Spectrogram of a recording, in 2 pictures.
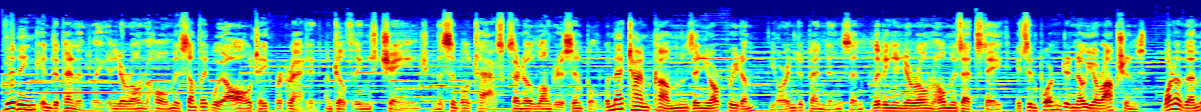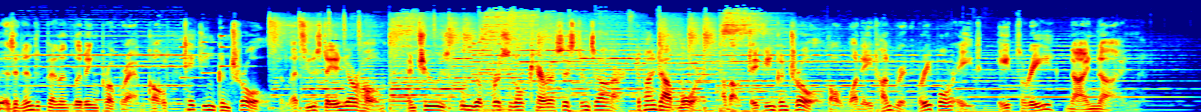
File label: radio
